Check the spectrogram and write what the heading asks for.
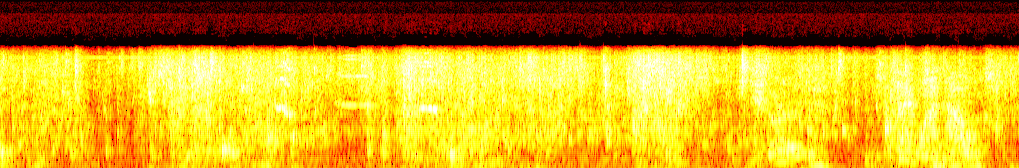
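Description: Bathwater sloshing and splashing in a tub as chow chow puppies are washed by hand.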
